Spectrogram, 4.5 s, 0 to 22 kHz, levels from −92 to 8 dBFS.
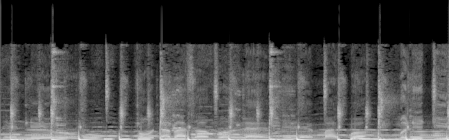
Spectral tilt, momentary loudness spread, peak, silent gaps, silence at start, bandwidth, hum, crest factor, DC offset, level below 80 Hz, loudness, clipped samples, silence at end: -6 dB/octave; 3 LU; 0 dBFS; none; 0 s; 15.5 kHz; none; 10 dB; under 0.1%; -14 dBFS; -12 LUFS; under 0.1%; 0 s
